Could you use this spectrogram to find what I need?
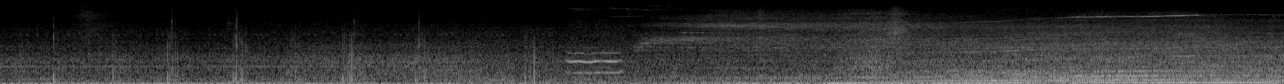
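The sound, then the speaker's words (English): Ambience at Wichita Airport: a steady, low rumble of engines and traffic with faint scattered clicks, a brief warbling tone partway through, then a louder low roar with a thin high whine rising above it. “Wichita Airport.”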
